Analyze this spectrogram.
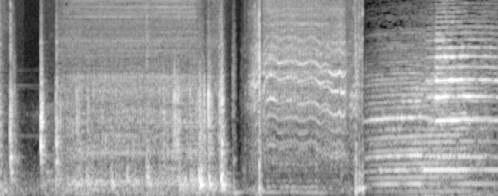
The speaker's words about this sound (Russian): Слышите? Что это? По-моему, волынка. Но звучит необычно.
